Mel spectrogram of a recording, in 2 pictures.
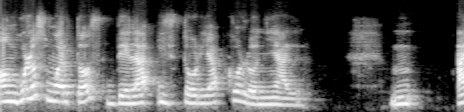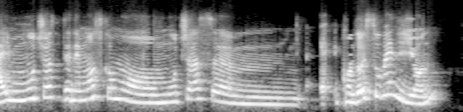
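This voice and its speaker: Speaking at a very slow pace with a French accent, a woman uses a fairly high pitch with very wide pitch swings. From Martinique. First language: French (speaking Spanish). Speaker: anthropologist. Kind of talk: interview. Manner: halting, with many fillers and self-corrections.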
